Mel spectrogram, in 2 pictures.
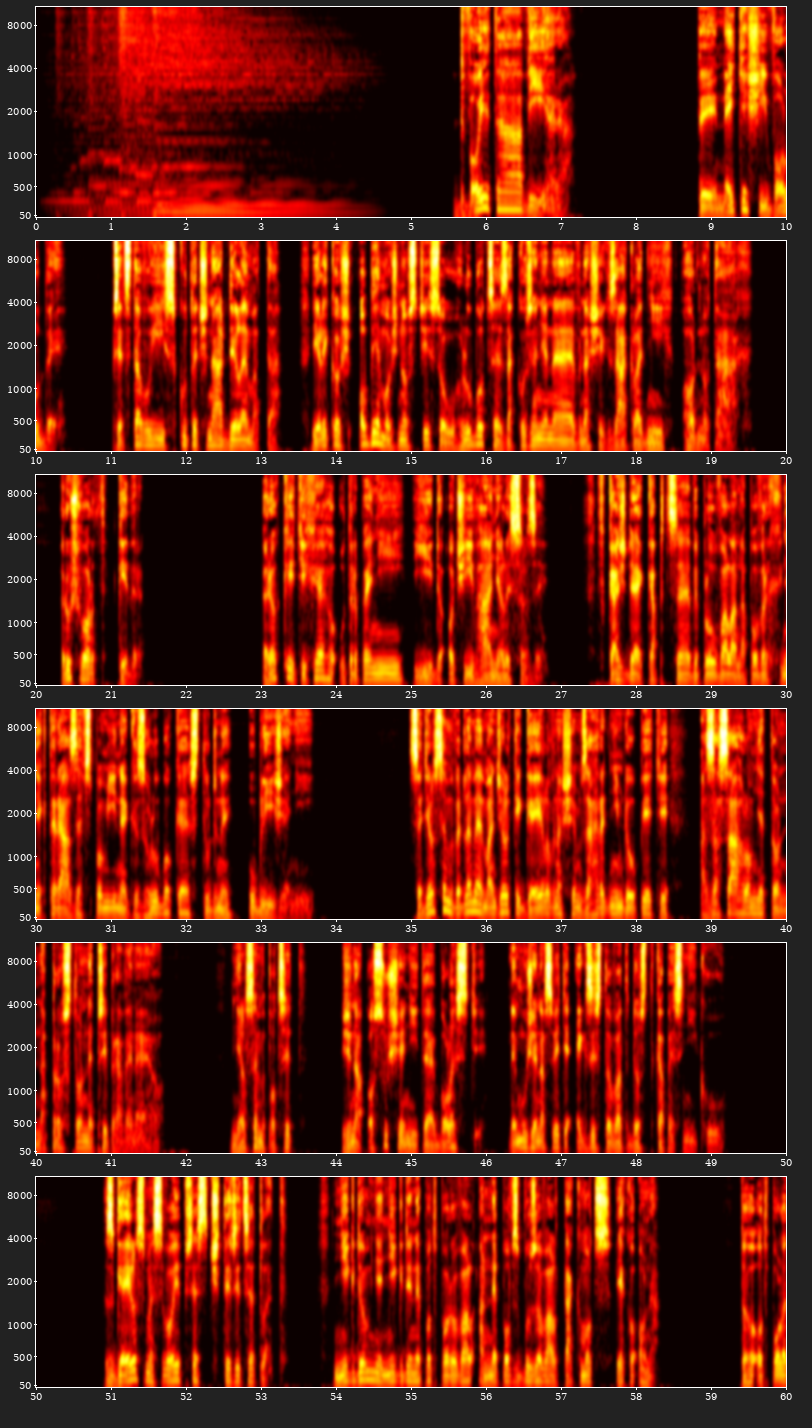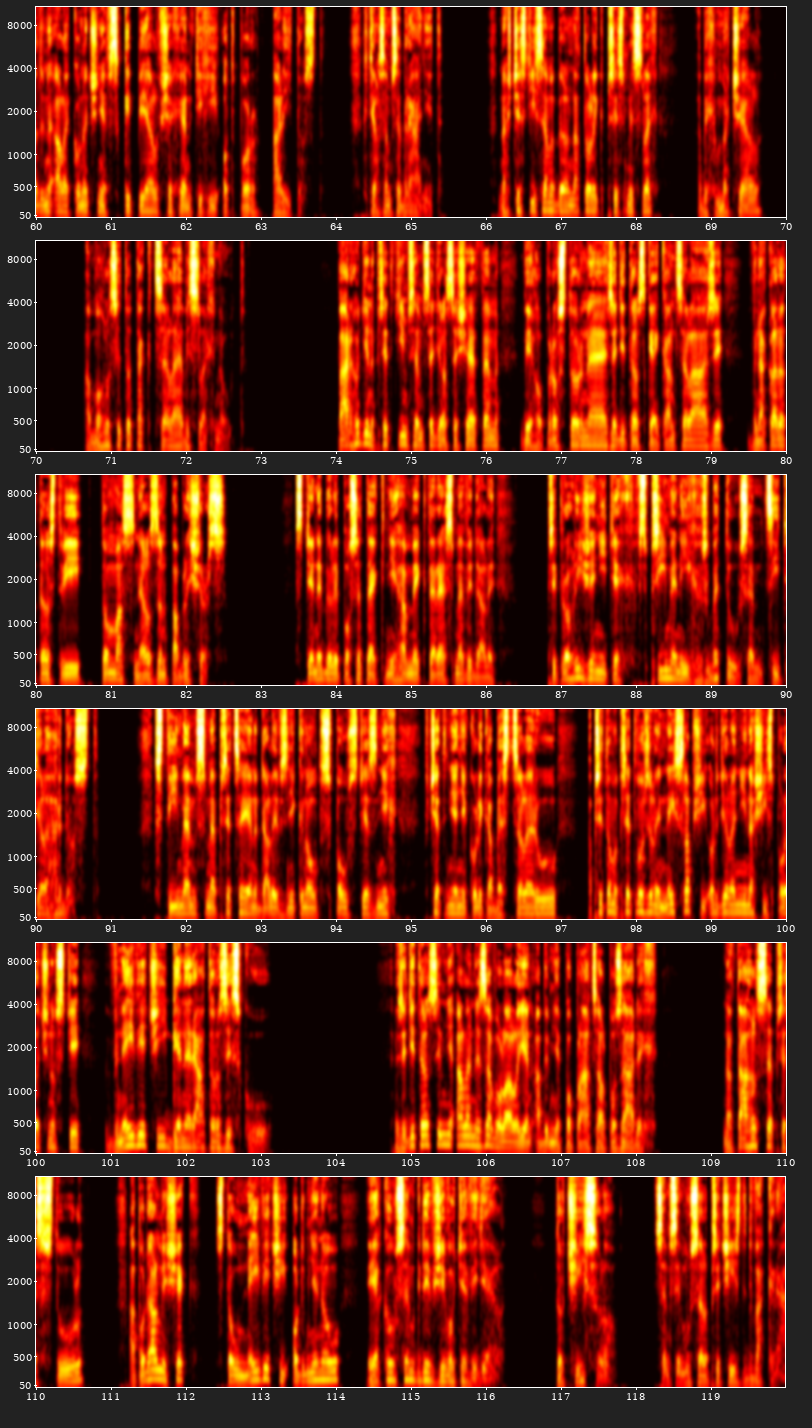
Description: Dvojitá výhra audiokniha
Ukázka z knihy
